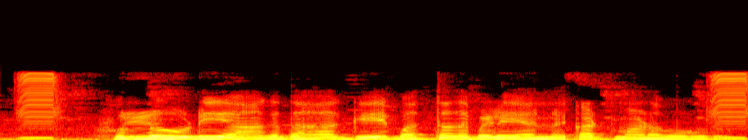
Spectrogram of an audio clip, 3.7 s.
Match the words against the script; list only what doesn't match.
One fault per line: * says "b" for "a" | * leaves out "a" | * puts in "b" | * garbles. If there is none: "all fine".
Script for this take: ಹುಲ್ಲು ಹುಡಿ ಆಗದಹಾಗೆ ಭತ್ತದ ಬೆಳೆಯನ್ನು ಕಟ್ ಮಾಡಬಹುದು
all fine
